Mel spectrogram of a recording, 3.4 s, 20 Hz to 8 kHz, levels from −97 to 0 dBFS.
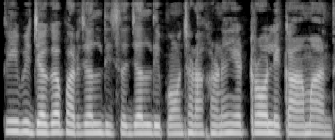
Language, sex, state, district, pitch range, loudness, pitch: Garhwali, female, Uttarakhand, Tehri Garhwal, 175-190 Hz, -21 LUFS, 180 Hz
